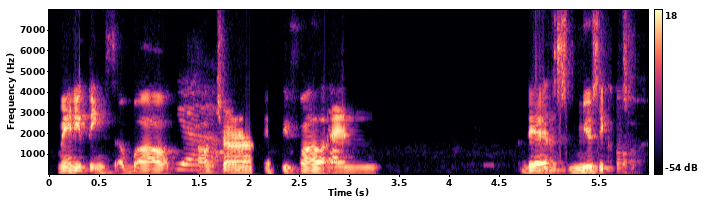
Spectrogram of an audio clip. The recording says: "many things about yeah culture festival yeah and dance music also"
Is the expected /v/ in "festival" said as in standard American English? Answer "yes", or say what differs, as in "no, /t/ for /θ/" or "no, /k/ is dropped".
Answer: no, /f/ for /v/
